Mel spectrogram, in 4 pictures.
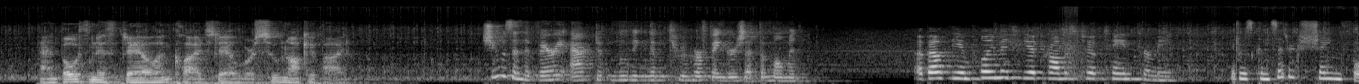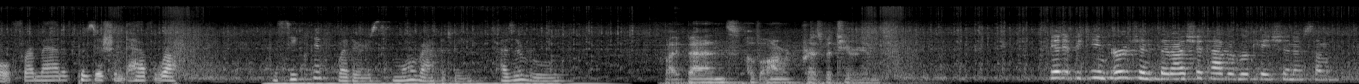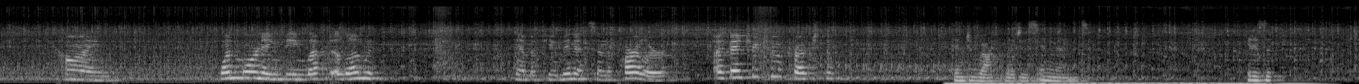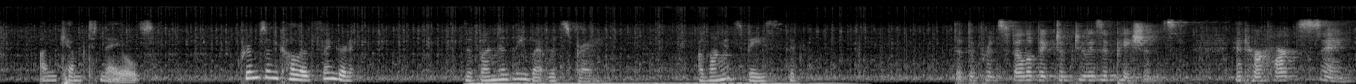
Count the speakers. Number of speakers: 5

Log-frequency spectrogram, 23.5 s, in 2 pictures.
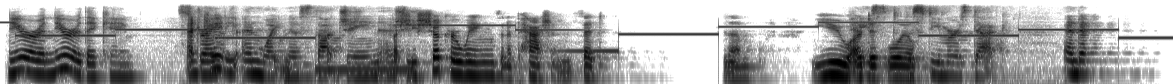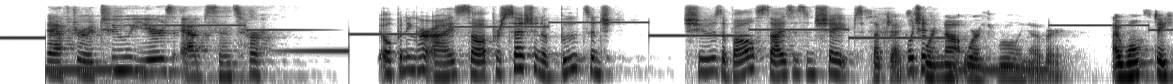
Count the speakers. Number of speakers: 3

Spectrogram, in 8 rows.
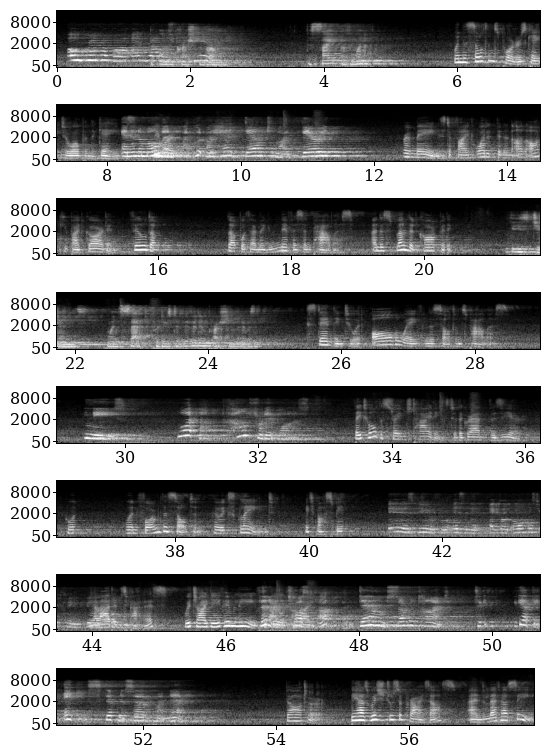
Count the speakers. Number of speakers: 4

